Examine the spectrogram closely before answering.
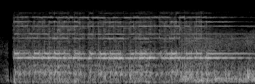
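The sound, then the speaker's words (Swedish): A telephone bell rings in a house. The loud, continuous, shrill ring starts abruptly and carries on unbroken to the end. “Your phone's ringing.”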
